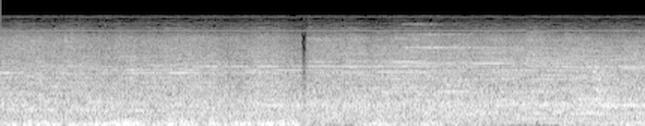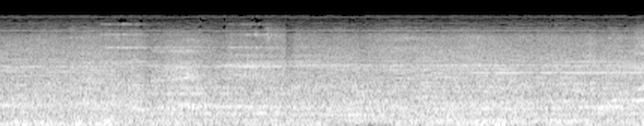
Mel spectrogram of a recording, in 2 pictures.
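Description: Steady low rumble and rattle of a moving vehicle heard from inside, with faint voices mixed in.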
